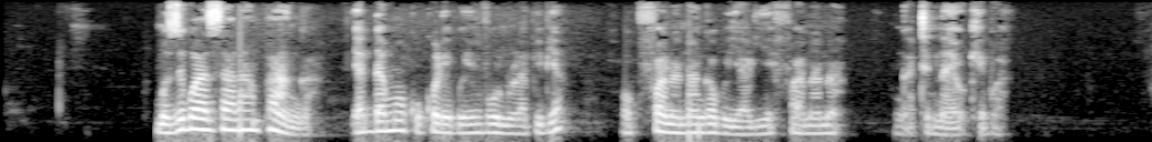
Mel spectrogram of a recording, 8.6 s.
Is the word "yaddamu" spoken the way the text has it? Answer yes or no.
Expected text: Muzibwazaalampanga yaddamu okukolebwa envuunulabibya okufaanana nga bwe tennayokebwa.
yes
